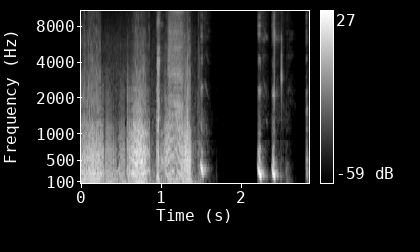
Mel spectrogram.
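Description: A long, loud, sputtering fart rumbles for about a second and a half, then after a pause come three short, separate little fart bursts, the last one tiny.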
